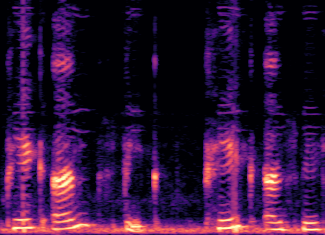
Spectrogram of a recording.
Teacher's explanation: if you transcribe the P it's going to be aspirated and in the P speak is not aspirated so they occur in two different environments One initial position and · we have two separate or two different environments for the PA in Peak it is aspirated because it occurs initially whereas in Peak it's not aspirated because it occurs after the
